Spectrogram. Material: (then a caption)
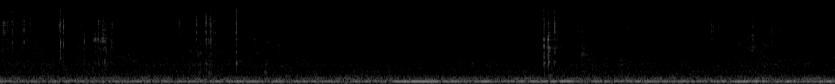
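Soap. A metal utility knife blade scrapes and carves the scored surface of a hand-sized solid pink bar soap held in the hand, breaking it into small crumbles. Soft, crackly, bright scraping bursts come in clusters early and again from about 5.5 to 7.5 seconds, over a steady low hum that dominates the quiet clip.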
